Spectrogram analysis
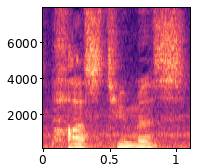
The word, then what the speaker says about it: posthumous: A posthumous, I think the correct pronunciation is posthumous, but I like saying posthumous because it makes, why not?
